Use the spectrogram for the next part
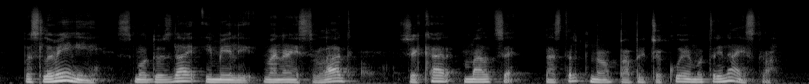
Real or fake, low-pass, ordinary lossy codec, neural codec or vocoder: fake; 19.8 kHz; none; autoencoder, 48 kHz, 128 numbers a frame, DAC-VAE, trained on Japanese speech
